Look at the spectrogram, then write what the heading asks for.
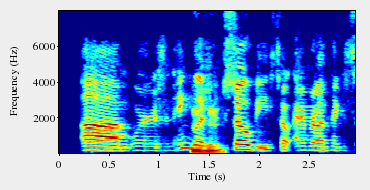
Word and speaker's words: Sobhy: 100 hy everyone because it's pronounced sobe in english like in arabic it's in arabic it's so it's like you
